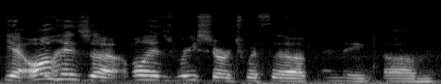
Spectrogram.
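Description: Higher-pitched, halting man interviewed. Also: fairly even intonation, low-quality recording. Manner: halting, frequent repeats and hesitations. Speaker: interview guest. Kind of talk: casual reminiscing interview talk.

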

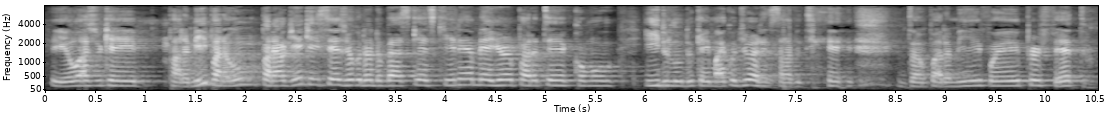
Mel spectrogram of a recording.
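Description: In an echoey, reverberant room, an American man of forty reminisces as a podcast guest. His voice is fairly high, and as a native English speaker he phrases things haltingly, with non-native grammar. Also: fairly even intonation. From Chicago, United States. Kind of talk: casual recollection in interview.

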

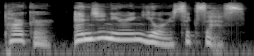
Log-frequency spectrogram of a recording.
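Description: A woman's voice: medium pitch, big pitch swings, measured pace, noisy background. A woman reading a scripted corporate advertisement as announcer.

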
